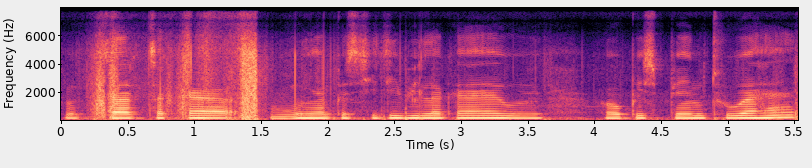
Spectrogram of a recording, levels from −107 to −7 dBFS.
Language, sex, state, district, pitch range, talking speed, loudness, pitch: Hindi, male, Odisha, Sambalpur, 145-160 Hz, 65 wpm, -17 LUFS, 150 Hz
